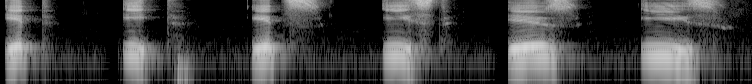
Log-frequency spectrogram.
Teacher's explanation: the long E is more stress, tighter.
